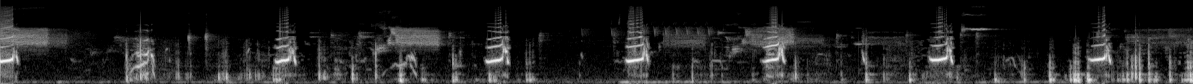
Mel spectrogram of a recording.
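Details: Two wood duck females struggle over a nest box, both intent on laying and incubating; upward-sweeping squeals repeat every second or so across twelve seconds amid steady scratching, thumping and scuffling.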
